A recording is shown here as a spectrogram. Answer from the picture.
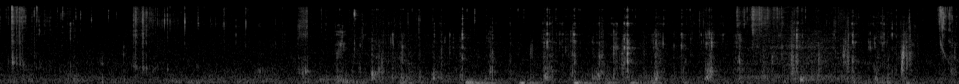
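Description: A bite taken from a churchkhela, the grape-juice-coated nut sweet, then chewing it: soft mouth sounds with many small scattered clicks and crunches.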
